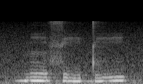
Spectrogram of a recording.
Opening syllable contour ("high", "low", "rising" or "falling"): low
